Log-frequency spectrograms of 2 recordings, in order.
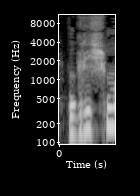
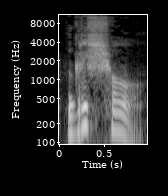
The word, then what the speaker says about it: গ্রীষ্ম: হবে সমুদ্র সমুদ্র নয় এই শব্দটি অনেকেই ভুলভাবে গ্রীষ্ম উচ্চারণ করে থাকেন। কিন্তু ম ফলা ব্যবহারের নিয়ম অনুসারে এর সঠিক উচ্চারণ হবে গৃস।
